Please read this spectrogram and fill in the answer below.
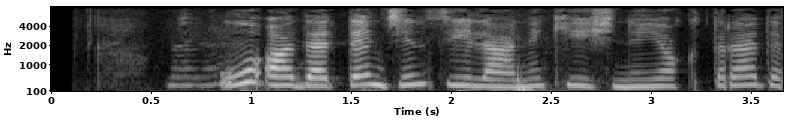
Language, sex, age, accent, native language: Uzbek, female, under 19, Andijon, Uzbek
